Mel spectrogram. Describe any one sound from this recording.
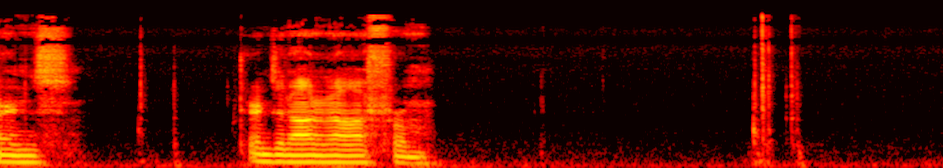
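A small plastic button clicks several times.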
